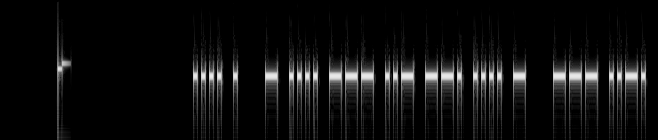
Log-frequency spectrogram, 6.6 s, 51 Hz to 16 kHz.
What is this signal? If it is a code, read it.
Morse code, heard as a keyed tone, about 32 wpm, 700 Hz. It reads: HE THOUGHT OF
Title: Sentences from Top 1000 Words - Review Part 4 - 30wpm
